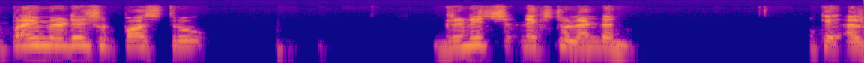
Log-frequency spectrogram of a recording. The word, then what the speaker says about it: Greenwich: green h w silent greenwich next to london uk uk it is pronounced as grenache in uk english uk english greenwich w silent w silent please sponsor us greenwich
